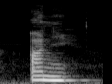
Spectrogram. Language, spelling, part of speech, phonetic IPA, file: Czech, ani, conjunction, [ˈaɲɪ], Cs-ani.ogg
- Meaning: 1. neither, nor, or (in negative) 2. even (with negative clause)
